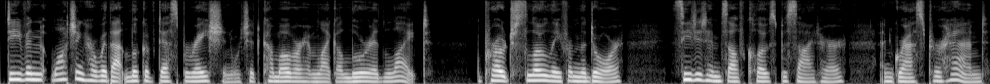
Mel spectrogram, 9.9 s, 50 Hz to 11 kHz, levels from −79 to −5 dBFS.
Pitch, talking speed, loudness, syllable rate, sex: 170 Hz, 190 wpm, -19 LUFS, 5.6 syllables/s, female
